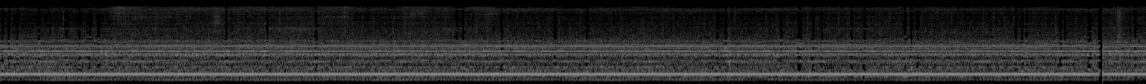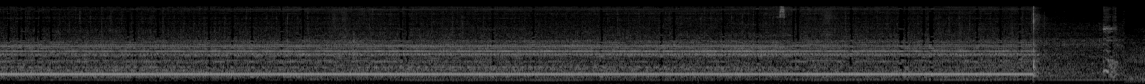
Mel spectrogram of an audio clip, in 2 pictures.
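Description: Wood lathe running steadily at its lowest speed for buffing: an even motor hum and whine that cuts off near the end.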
